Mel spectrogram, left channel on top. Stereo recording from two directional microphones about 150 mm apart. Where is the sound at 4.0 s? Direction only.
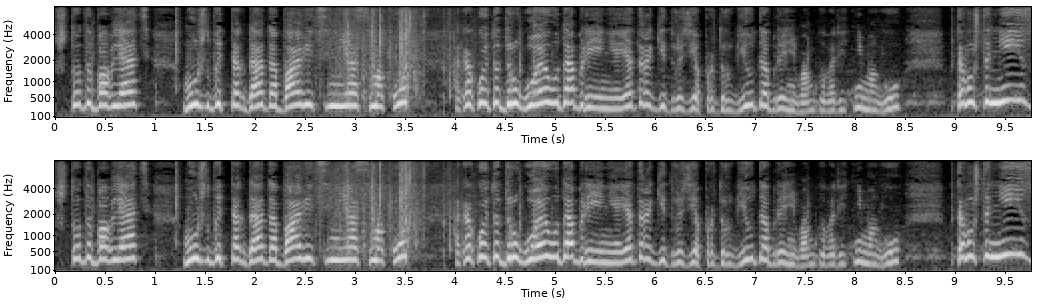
20° right (ahead or behind).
